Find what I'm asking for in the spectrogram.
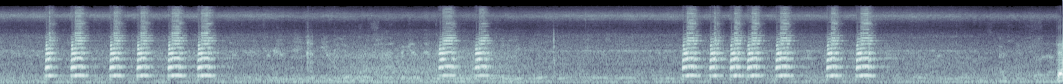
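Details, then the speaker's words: Truck horn, with driving and engine warmth under the hood having no effect: several quick, thin, squeaky toots like a clown car rather than a solid blare; abnormal horn tone, cause unknown. "I will show you what the horn sounds like sounds like a clown car"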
